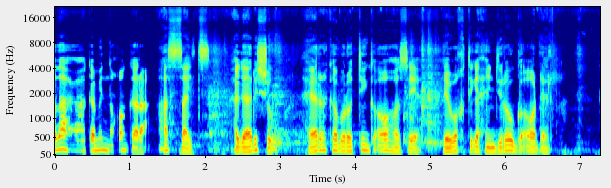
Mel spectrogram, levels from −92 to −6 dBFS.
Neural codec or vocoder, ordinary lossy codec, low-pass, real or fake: vocoder, 44.1 kHz, 128 mel bands every 256 samples, BigVGAN v2; none; none; fake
